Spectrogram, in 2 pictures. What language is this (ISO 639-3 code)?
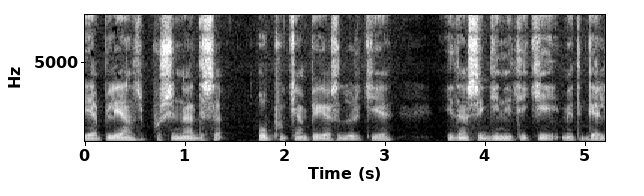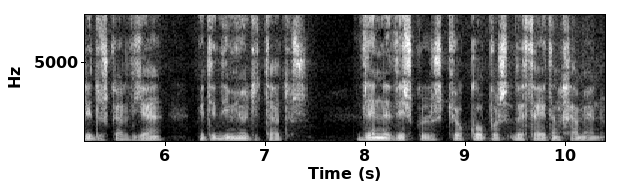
ell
